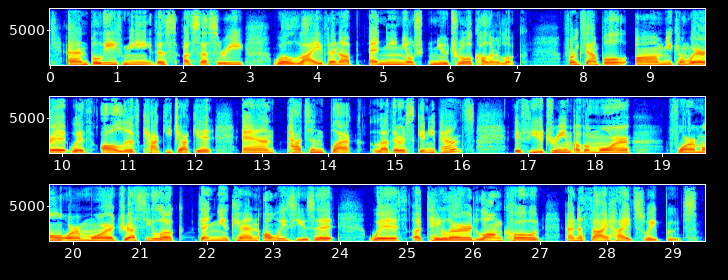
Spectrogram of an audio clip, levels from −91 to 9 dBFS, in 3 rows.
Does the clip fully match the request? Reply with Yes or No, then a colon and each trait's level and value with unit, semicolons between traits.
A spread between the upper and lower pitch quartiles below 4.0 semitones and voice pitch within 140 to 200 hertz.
Yes: average, 2.7 semitones; high, 190 Hz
